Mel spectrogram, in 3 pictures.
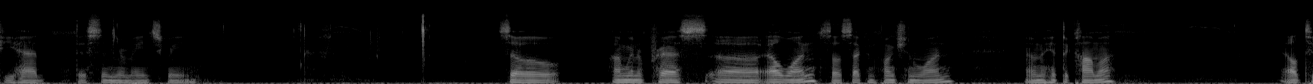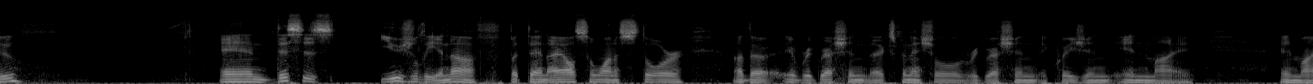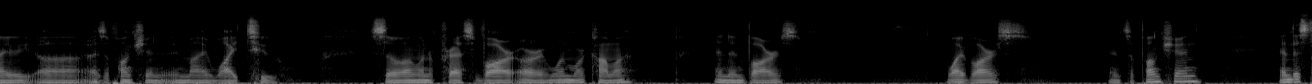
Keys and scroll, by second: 8.9 1, 11.4 ,, 14.4 2, 33.3 ,, 36.4 Right, 38.0 Return.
